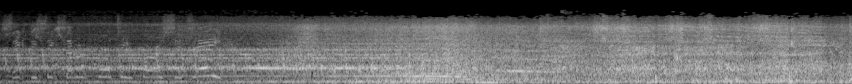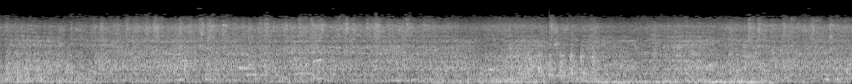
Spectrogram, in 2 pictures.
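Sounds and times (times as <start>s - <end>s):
diesel locomotive passing: 0.0s - 17.0s
freight wagons rolling on rails: 0.0s - 17.0s
clickety-clack of train wheels: 4.0s - 17.0s.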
